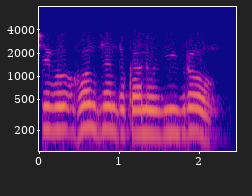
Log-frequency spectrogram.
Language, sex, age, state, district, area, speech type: Manipuri, male, 60+, Manipur, Churachandpur, urban, conversation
